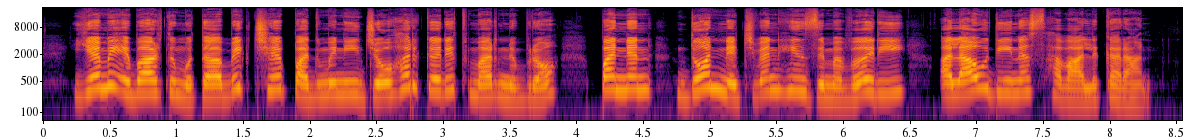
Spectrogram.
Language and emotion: Kashmiri, neutral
